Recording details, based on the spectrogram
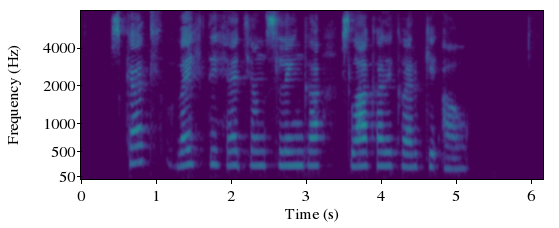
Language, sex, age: Icelandic, female, 50-59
